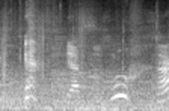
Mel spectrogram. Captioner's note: laughing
